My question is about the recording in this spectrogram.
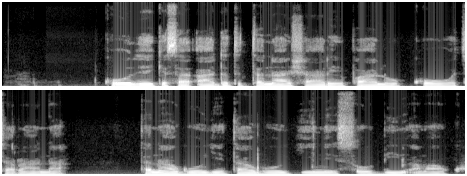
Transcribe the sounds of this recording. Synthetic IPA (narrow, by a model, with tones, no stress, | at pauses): kʷʰoː˦da˨jɐ˦kʲe˨sɐ˨ʔaː˦dɐ˦tu˨tɐ˦naː˨ʃaː˦ɽeː˨ɸaː˦loː˨kʷʰoː˦wɐ˨t͡ʃe˨ɽaː˦naː˦ | tʰɐ˦naː˨ɡʷoː˦ɡʲeː˨ta˦ɡʷoː˦ɡʲiː˦neː˨soː˨bɪ˦ju˦ʔa̰˨maː˦kʷu̥ː˨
